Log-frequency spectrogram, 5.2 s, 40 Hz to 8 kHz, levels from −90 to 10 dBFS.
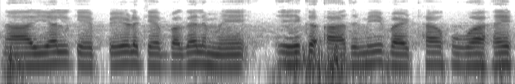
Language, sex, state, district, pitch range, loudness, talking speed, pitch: Hindi, male, Uttar Pradesh, Lucknow, 135-150 Hz, -17 LUFS, 130 wpm, 140 Hz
